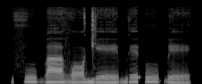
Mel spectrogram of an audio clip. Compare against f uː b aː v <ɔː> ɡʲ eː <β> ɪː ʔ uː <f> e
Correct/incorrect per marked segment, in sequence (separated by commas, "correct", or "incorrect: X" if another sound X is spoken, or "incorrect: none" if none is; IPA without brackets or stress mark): correct, incorrect: b, incorrect: ɓ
